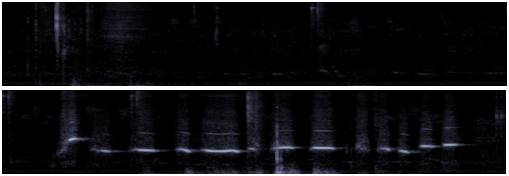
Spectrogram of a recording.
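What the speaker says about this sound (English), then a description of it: "Referee's blowing the whistle quite a lot" Referee's whistle at a Premier League football match between West Ham and Manchester United, a run of short sharp blasts repeated rapidly, loud and close, over a low steady hum.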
